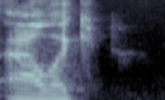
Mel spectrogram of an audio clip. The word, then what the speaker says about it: Alex: There's uh, Alec, and I know it's spelled Alex, but it's pronounced Alec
